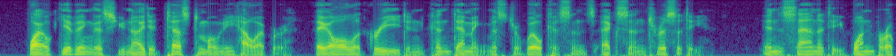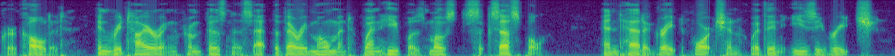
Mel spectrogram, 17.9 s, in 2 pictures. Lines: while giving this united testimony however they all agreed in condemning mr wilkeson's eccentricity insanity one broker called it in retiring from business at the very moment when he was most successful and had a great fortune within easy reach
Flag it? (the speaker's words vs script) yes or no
no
